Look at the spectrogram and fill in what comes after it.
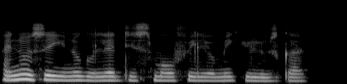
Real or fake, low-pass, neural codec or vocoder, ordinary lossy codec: real; 7.2 kHz; none; none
